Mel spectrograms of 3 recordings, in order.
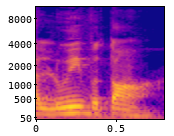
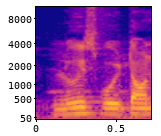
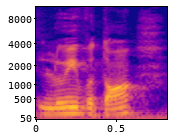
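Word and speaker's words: Louis Vuitton: का नाम सुना होगा, लुई वुइटन। हाँ, इसका ऐसा ही प्रोनाउंसिएशन होता है, लुइस वुइटन नहीं होता। मैं भी बचपन में से यही कहा करता था, बट the actual pronunciation is लुई वुइटन।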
